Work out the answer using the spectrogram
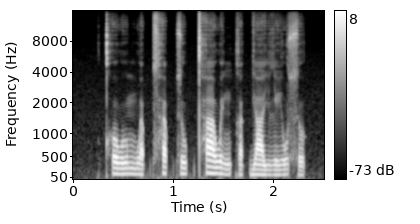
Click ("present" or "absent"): absent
